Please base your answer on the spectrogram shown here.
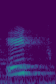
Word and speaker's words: edge: एच का spelling है EDGE।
